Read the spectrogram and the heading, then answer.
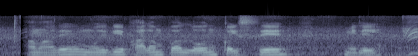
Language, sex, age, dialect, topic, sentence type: Bhojpuri, male, 18-24, Western, banking, question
